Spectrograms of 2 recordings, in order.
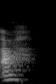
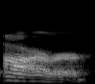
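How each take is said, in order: First: The r is plain, without the tongue curled. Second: The r is made with the tongue curled back. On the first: The speaker calls it wrong. "não é ar" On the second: The speaker calls it right. "Tem um R com a língua dobrada para trás"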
